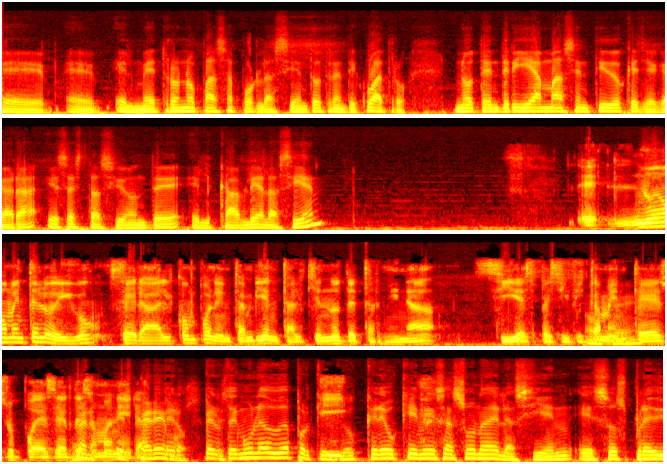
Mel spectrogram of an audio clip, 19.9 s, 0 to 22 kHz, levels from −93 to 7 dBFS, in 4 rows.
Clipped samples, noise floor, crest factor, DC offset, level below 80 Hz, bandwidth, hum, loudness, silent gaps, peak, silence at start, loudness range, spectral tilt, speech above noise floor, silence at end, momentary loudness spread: under 0.1%; -37 dBFS; 14 dB; under 0.1%; -32 dBFS; 14.5 kHz; none; -15 LUFS; none; 0 dBFS; 0 s; 3 LU; -5.5 dB/octave; 22 dB; 0 s; 5 LU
